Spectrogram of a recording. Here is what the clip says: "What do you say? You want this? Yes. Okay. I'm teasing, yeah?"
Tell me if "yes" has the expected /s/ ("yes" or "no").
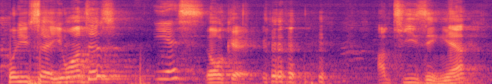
yes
